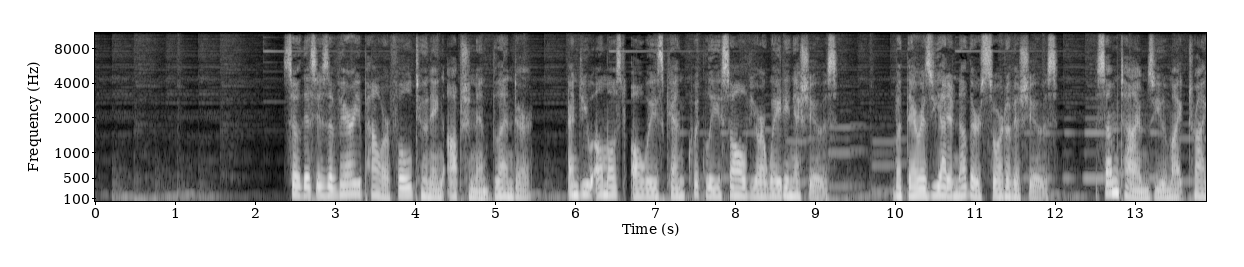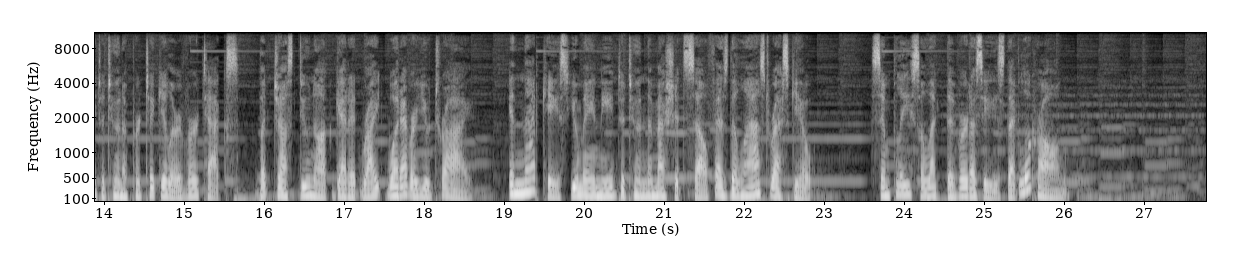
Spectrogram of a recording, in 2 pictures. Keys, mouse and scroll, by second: 0.0 click, 0.0 middle click, 0.2 click, 0.3-1.7 middle drag, 1.9-3.7 drag, 4.2-6.0 drag, 6.9-8.8 right drag, 8.4-10.1 drag, 10.9-12.5 drag, 13.6-15.2 right drag, 15.5-17.3 drag, 17.4-19.2 drag, 19.5-20.7 right drag, 20.7-21.3 middle drag, 21.3 click, 22.4 click, 22.5 click, 22.5 middle click, 22.9 click, 23.4-26.3 middle drag, 27.4 g.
